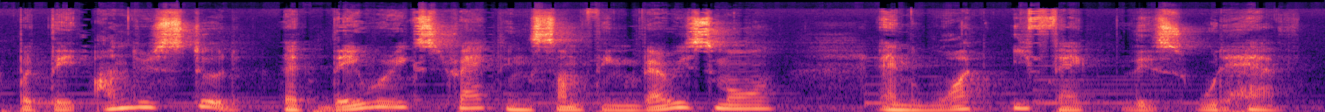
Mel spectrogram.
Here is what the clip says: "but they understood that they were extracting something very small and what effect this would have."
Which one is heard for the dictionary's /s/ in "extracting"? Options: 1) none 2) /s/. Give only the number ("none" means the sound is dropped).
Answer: 2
